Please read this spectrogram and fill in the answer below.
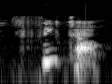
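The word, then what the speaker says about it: sita: the grassy savanna lands six is pronounced Seto can you say that Seto six the clothing East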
